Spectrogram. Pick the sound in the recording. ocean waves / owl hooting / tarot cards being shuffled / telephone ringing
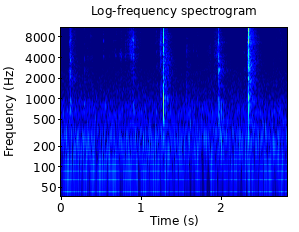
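tarot cards being shuffled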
